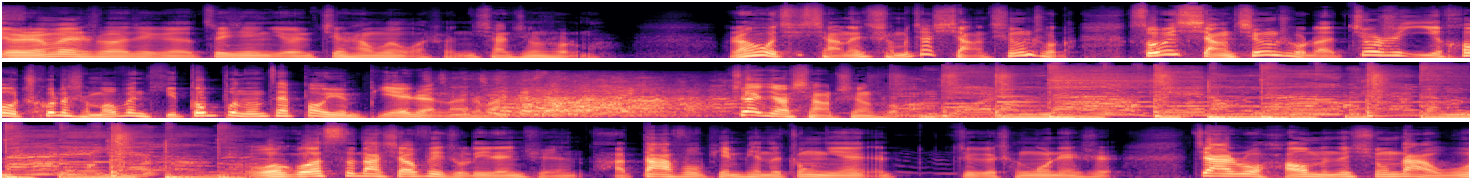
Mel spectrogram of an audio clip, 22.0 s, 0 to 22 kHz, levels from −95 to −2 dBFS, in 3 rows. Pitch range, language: 100-140 Hz, Chinese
